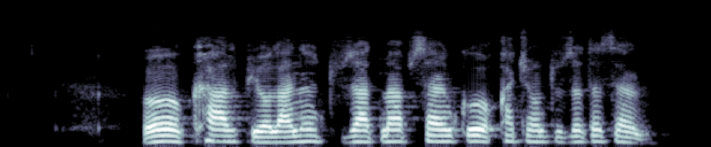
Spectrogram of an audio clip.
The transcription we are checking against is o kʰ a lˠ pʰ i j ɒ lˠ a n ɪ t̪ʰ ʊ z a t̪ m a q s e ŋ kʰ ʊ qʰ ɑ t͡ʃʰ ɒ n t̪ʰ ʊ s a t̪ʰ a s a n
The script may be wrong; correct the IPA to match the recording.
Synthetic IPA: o kʰ a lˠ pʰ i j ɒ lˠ a n ɪ t̪ʰ ʊ z a t̪ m a p s a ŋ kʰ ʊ qʰ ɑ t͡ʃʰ ɒ n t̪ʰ ʊ z a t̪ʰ a s a n

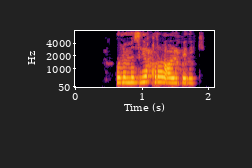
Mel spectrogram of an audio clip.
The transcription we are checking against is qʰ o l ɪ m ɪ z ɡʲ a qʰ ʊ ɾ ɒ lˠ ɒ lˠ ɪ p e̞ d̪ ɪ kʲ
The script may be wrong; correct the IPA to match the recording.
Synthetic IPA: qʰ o l ɪ m ɪ z ɡʲ a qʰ ʊ ɾ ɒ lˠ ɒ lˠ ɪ p e̞ d̪ ɪ kʲ

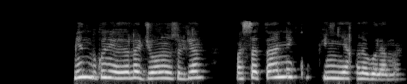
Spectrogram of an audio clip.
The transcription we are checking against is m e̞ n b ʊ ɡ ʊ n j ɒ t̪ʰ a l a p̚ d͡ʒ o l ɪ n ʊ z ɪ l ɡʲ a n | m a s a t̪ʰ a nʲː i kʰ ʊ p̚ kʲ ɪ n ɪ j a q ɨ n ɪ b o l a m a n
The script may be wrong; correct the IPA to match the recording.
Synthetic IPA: m e̞ n b ʊ ɡ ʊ n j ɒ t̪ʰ a l a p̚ d͡ʒ ɒ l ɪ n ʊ z ɪ l ɡʲ a n | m a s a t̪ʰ a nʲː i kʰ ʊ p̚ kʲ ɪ n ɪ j ɑ q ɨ n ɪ b o l a m a n

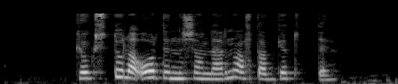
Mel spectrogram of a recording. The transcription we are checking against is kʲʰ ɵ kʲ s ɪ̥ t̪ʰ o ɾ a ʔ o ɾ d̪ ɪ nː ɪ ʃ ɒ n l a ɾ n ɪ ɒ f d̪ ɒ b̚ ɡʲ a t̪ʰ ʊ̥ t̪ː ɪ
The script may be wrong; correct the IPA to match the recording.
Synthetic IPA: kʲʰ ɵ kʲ s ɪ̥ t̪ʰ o l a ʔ o ɾ d̪ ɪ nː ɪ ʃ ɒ n l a ɾ n ɪ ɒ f t̪ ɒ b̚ ɡʲ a t̪ʰ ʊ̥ t̪ː ɪ

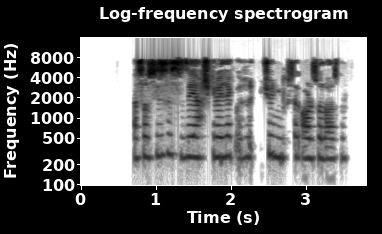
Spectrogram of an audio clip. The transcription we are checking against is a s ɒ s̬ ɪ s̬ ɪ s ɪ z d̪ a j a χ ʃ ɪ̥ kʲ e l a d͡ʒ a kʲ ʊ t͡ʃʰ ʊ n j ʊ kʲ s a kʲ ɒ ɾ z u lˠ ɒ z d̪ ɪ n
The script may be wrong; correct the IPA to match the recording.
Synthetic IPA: a s ɒ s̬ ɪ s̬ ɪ s ɪ z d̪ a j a χ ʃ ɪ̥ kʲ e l a d͡ʒ a kʲ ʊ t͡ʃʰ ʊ n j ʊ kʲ s a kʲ ɒ ɾ z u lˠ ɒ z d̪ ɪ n

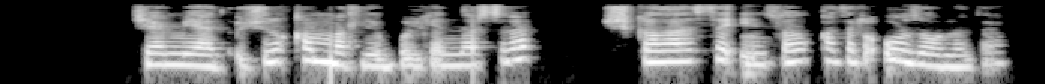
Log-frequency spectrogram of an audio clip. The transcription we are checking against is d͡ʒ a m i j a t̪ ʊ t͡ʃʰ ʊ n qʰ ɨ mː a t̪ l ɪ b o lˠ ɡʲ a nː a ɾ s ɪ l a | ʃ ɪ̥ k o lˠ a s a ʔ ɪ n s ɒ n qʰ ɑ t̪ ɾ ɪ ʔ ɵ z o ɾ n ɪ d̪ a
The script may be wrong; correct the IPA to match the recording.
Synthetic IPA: d͡ʒ a m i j a t̪ ʊ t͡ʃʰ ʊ n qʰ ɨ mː a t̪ l ɪ b o lˠ ɡʲ a nː a ɾ s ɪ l a | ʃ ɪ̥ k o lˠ a s a ʔ ɪ n s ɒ n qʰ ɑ t̪ ɾ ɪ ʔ ɵ z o ɾ n ɪ d̪ a

